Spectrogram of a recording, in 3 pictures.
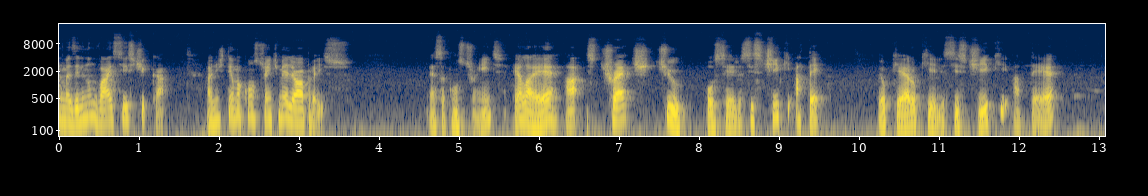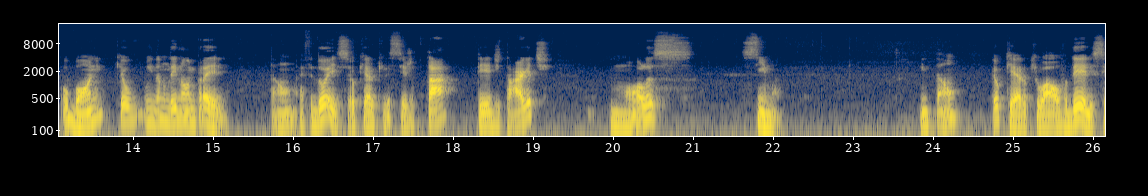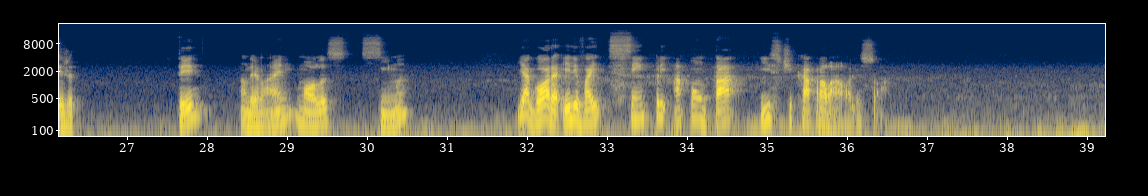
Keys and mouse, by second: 3.1 click, 4.6 click, 5.5 click, 11.7 click, 13.7 click, 14.0 click, 15.8 F2, 24.3 click, 25.4 click, 33.7 click, 34.1 g.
